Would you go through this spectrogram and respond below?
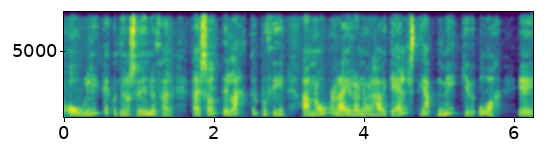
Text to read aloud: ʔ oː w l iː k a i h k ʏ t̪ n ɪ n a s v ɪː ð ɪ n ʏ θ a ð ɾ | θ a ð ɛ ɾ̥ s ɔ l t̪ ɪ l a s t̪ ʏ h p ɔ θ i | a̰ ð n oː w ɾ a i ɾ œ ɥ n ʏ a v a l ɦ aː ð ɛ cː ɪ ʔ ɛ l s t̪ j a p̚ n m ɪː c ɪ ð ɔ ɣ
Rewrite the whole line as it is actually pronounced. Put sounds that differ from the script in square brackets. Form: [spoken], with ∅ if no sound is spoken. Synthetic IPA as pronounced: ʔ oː w l iː k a [ɛ] h k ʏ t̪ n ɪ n a s v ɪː ð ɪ n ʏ θ a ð ɾ | θ a ð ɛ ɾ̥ s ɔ l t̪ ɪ l a [x] t̪ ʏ h p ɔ θ i | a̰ ð n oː w ɾ a i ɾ œ ɥ n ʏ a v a [ɾ] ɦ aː [v] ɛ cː ɪ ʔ ɛ l s t̪ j a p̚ n m ɪː c ɪ ð ɔ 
